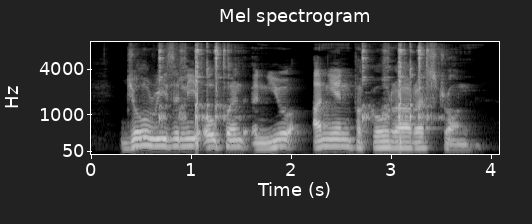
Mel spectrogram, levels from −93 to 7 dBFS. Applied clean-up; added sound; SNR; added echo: classical method log-MMSE.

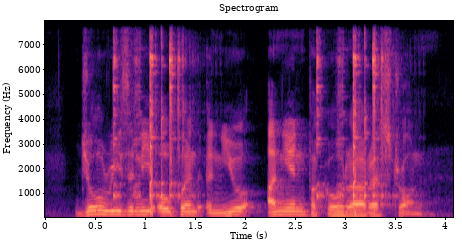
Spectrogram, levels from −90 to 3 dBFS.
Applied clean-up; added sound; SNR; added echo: none; Coin (dropping); 5 dB; none.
